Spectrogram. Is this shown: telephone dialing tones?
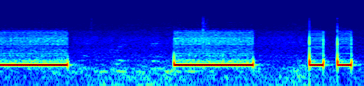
yes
